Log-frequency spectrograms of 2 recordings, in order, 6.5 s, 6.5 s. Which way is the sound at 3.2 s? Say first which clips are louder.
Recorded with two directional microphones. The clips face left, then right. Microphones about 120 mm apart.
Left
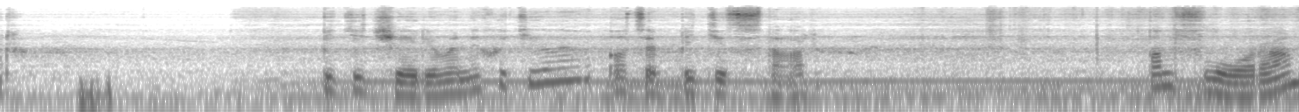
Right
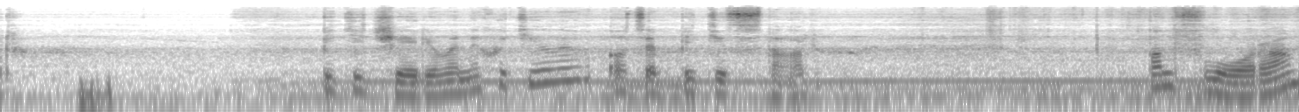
Left 3 dB; 15° left (ahead or behind).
